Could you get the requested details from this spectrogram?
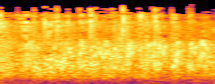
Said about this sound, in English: You'll hold your applause to the end of this lap.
